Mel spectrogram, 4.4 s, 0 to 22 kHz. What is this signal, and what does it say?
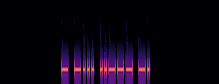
Morse code, heard as a keyed tone, about 28 wpm, 700 Hz. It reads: TB2N
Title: DXCC-100 Call Signs - 4 Characters - 28wpm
